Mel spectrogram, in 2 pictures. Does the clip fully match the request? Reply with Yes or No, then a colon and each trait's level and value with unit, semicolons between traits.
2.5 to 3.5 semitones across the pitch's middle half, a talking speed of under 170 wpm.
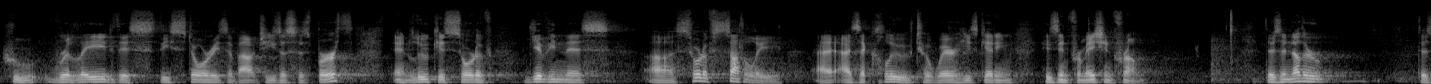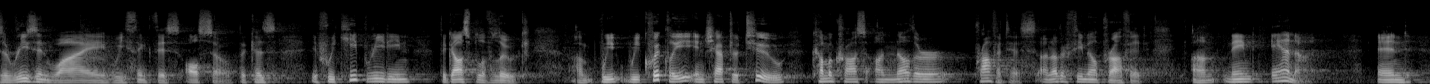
Yes: average, 3.1 semitones; average, 140 wpm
